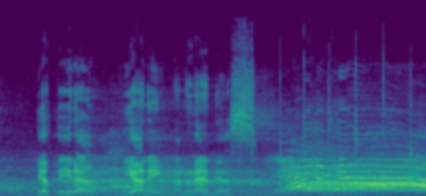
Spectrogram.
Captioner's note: audience applauding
